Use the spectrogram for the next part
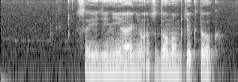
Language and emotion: Russian, neutral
